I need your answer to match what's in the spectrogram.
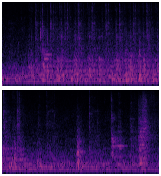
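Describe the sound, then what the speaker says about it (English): A sewing machine back tacks across the short end of fabric for a walker caddy, a continuous close whirring run of stitching with a few faint clicks and handling sounds near the end. "I usually start on the short end and back tack across."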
